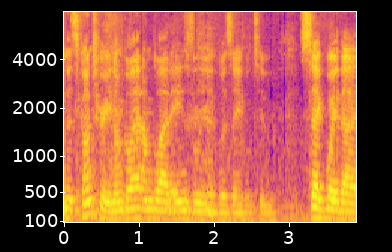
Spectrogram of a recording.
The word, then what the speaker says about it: Ainsley: Okay, but if you know it's pronounced Ainsley, As what else? opposed- Is it like Ansley or something?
